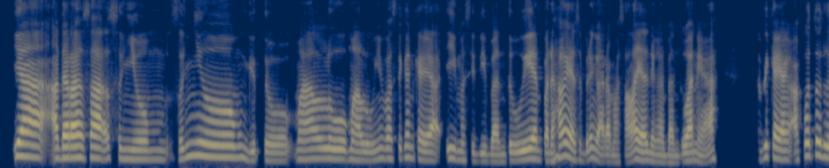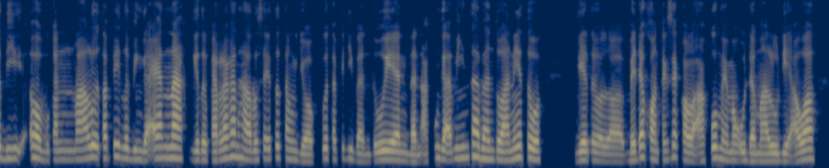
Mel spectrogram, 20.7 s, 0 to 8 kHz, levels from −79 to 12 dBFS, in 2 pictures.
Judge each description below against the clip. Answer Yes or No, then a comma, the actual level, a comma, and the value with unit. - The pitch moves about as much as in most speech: Yes, average, 4.2 semitones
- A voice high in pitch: No, medium, 165 Hz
